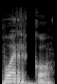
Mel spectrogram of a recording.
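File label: "puerco", Spanish, male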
